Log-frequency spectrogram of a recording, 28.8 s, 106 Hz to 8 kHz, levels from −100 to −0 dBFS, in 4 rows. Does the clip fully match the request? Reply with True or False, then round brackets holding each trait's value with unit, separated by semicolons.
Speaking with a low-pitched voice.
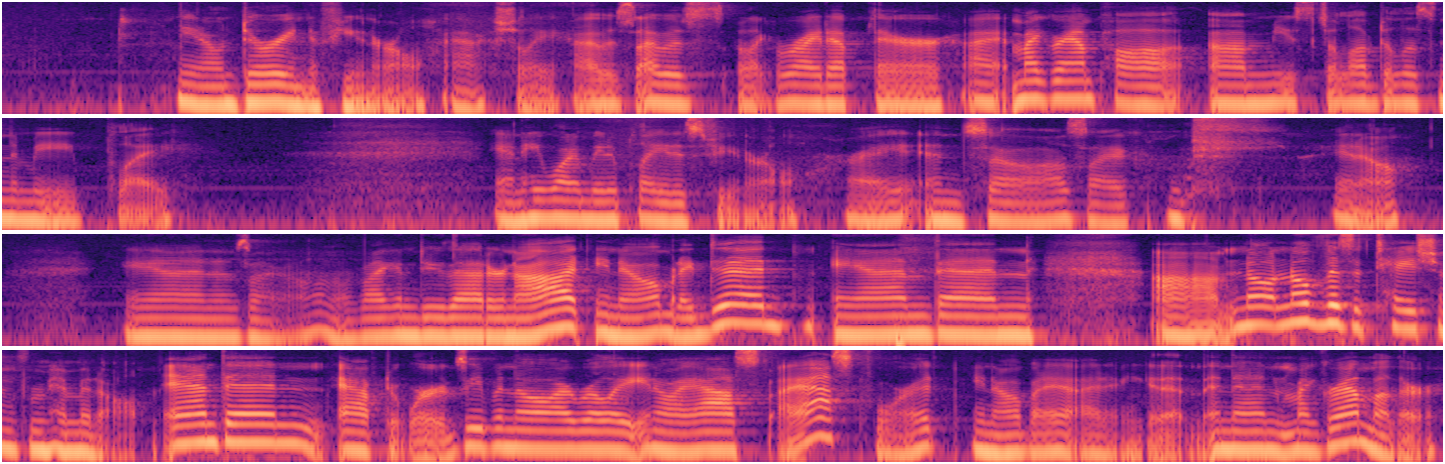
False (165 Hz)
